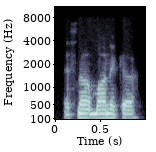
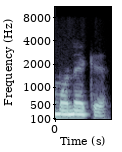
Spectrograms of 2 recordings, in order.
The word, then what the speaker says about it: Moneke: It's not Monica. It's Moneke.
